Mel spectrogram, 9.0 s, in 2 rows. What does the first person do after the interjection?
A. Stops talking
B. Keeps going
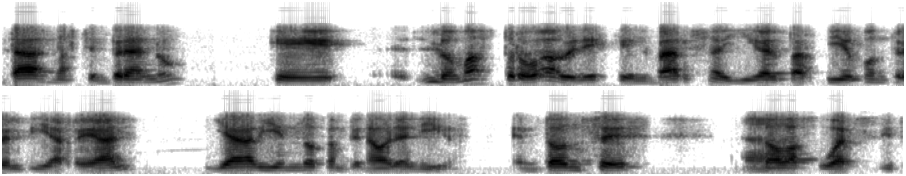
B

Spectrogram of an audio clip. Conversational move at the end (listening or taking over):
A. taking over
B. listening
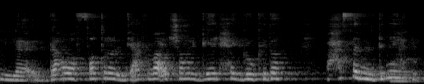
B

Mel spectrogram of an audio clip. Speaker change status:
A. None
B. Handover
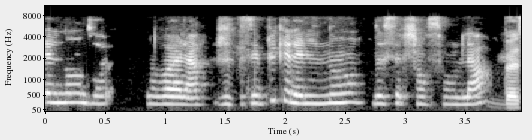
B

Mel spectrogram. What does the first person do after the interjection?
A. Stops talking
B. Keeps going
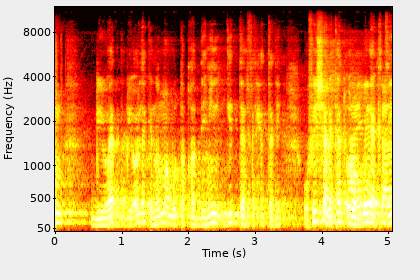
B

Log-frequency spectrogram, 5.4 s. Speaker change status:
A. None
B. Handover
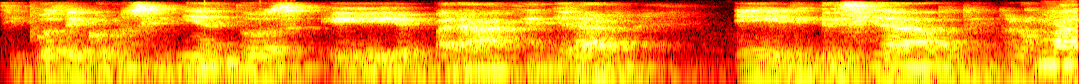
A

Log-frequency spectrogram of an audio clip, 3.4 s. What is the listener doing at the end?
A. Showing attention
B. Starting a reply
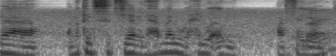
A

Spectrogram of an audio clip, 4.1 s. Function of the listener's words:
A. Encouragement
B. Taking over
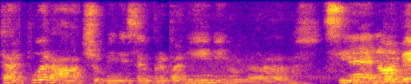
B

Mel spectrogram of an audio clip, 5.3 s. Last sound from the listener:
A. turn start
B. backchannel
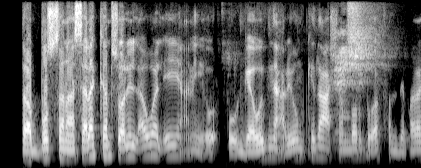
B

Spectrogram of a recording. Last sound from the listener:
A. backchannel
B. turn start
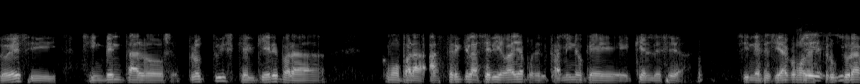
A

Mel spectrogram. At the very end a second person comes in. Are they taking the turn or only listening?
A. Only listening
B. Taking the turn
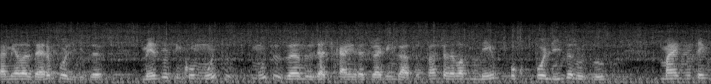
A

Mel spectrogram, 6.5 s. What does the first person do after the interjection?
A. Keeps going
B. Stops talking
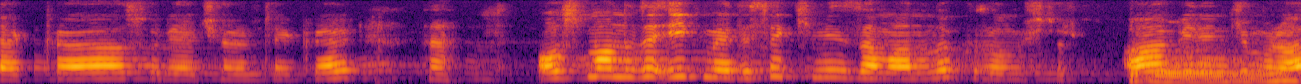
A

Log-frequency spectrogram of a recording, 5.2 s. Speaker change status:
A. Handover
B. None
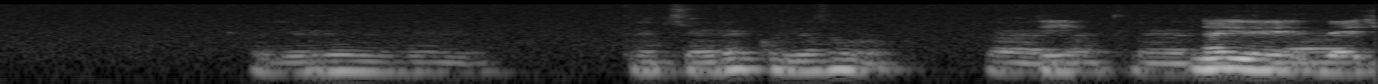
A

